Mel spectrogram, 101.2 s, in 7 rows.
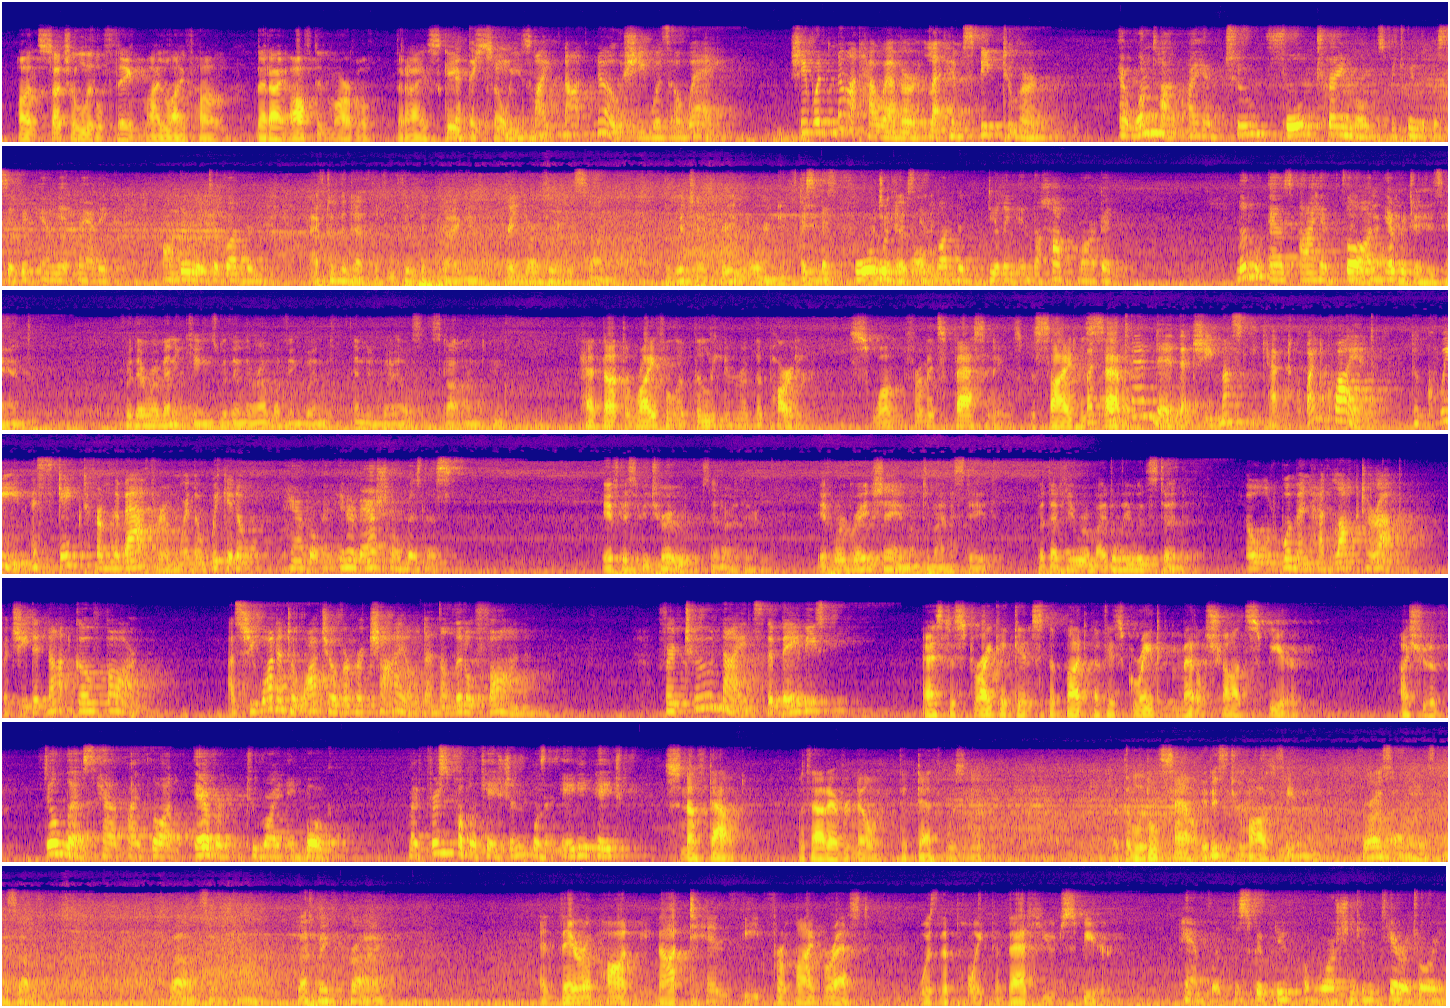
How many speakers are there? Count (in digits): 4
